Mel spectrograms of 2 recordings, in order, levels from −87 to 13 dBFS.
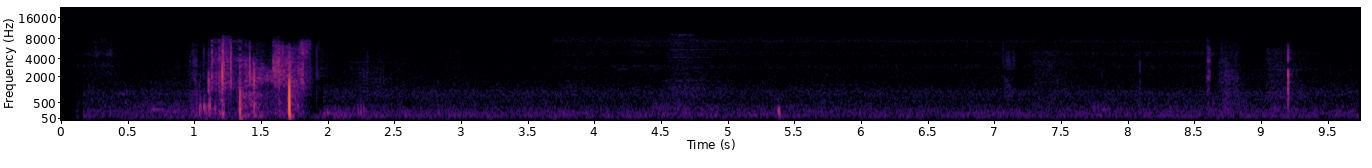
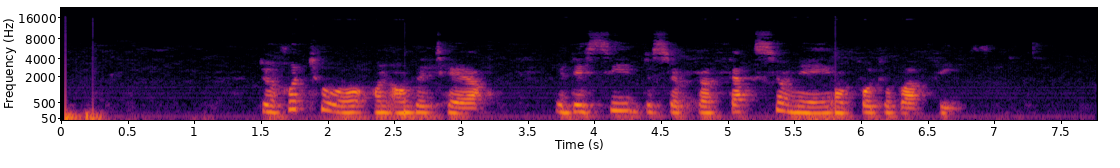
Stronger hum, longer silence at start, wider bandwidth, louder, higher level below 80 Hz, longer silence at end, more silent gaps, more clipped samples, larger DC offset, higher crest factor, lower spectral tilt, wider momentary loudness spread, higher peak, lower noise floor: neither; first, 1.05 s vs 0 s; first, 11 kHz vs 7.8 kHz; second, -34 LUFS vs -22 LUFS; second, -68 dBFS vs -38 dBFS; first, 7.9 s vs 1.05 s; neither; neither; neither; first, 42 dB vs 18 dB; second, -5 dB/octave vs -7.5 dB/octave; first, 32 LU vs 11 LU; first, 0 dBFS vs -4 dBFS; first, -67 dBFS vs -56 dBFS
